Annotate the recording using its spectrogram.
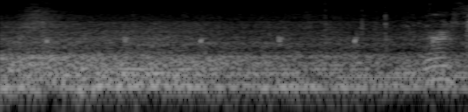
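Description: A faint, short high beep repeating evenly about two and a half times a second, like an electronic chime, over a muffled, indistinct low background murmur.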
